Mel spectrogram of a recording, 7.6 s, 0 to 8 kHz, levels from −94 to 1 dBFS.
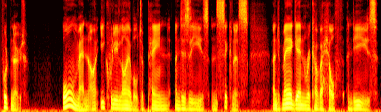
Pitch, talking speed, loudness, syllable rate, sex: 95 Hz, 150 wpm, -19 LUFS, 5.1 syllables/s, male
